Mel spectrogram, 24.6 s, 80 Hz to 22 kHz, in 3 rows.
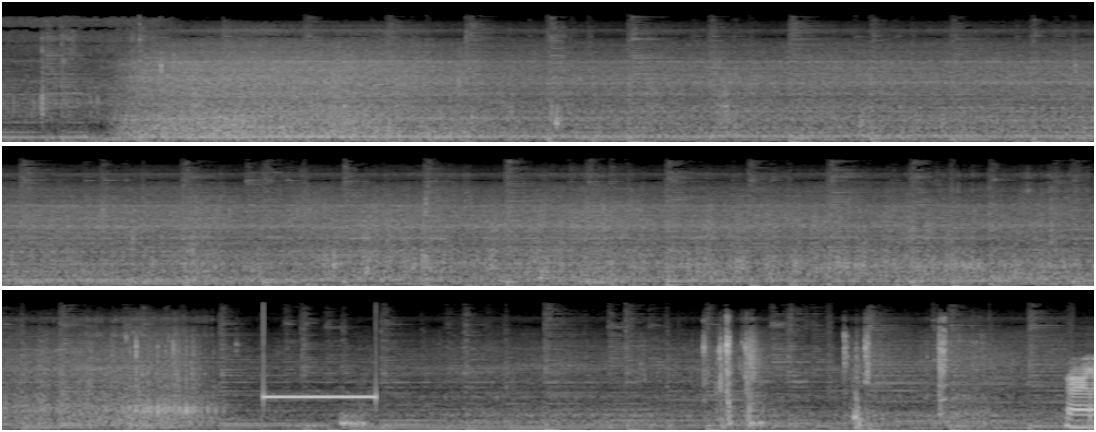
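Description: Ford F-450 pickup in four-low straining up a steep gravel grade, its engine running hard under load with a steady hum while the rear tires spin in the loose gravel and dirt without gaining traction; the worn hybrid tires cannot grip. About three-quarters of the way through, a short steady electronic beep.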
